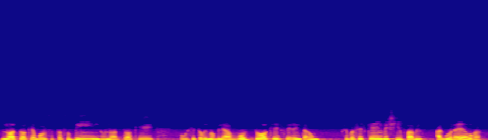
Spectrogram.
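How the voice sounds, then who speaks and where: Here an Israeli finance author in his forties guests on a TV interview, his medium-pitched voice animated and slightly rough. He explains earnestly in an Israeli accent, hesitating a little, while the sound is tinny like a phone broadcast.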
